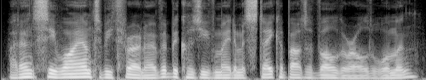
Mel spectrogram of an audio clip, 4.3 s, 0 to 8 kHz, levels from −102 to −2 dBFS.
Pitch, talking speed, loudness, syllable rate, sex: 100 Hz, 265 wpm, -17 LUFS, 6.9 syllables/s, male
